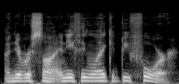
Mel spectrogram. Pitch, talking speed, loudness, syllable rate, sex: 140 Hz, 235 wpm, -15 LUFS, 7.1 syllables/s, male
